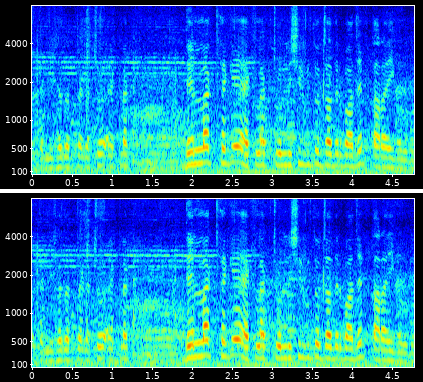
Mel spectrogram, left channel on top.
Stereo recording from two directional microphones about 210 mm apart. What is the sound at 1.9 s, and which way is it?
Speech, 5° right (ahead or behind).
